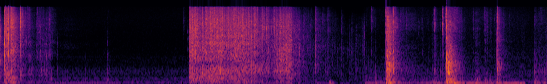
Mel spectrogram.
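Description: Packaging being stripped off a large boxed screen: a brief crinkle, then a long stretch of rustling and tearing, followed by two sharp knocks near the end.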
